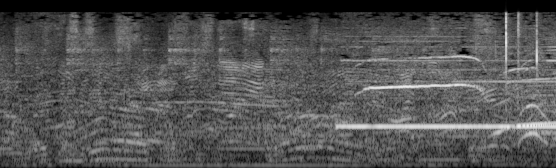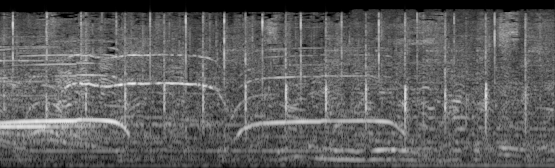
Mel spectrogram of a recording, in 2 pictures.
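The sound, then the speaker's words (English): A rodeo crowd cheers and hollers as a rider tries to stay on a horse that is trying to buck him off, with sustained high whoops and shouts rising over a dense roar that swells louder partway through and stays energetic. “so I took a video of one person who's riding a horse that's trying to buck him off, and I just want you to imagine that you are the person riding that horse and what that must feel like.”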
